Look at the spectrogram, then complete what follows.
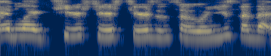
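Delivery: ordinary talk, nothing marked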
